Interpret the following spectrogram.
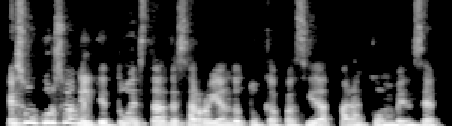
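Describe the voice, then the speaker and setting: A woman's voice: a little high, very animated, brisk. A woman teaching a university writing class in an online webinar, explaining step by step and asking her students questions. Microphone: webinar computer mic.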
